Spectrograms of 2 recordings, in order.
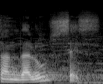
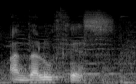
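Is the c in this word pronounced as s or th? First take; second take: s; th. First: The c is pronounced as an s sound. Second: The c is pronounced as a th sound. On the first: This is how the locals say it. "Decimos andaluces" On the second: This is the Castilian way, not the local one. "nosotros no decimos andaluces"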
